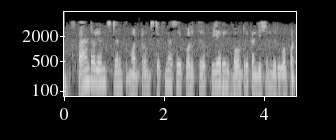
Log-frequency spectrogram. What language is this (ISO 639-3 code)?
tam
